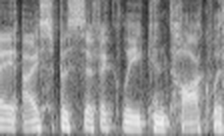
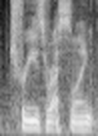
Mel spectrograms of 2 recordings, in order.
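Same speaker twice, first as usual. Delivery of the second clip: usual speaking voice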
